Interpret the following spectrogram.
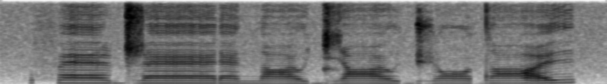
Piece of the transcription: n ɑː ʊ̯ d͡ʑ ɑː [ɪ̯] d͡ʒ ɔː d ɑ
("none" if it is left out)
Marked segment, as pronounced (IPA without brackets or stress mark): ʊ̯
